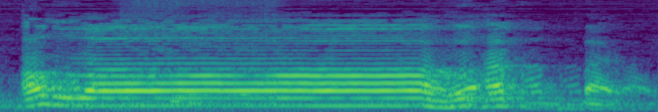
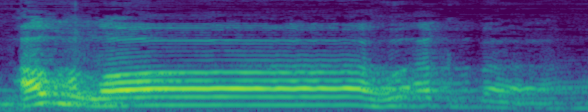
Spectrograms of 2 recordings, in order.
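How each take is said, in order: First: The final syllable bar is cut short. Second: The final syllable bar is drawn out long. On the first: It sounds healthy and sound. The speaker calls it right. "Tuh, sehat" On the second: It sounds like someone who is heartbroken. The speaker calls it wrong. "Itu lagi sakit hati"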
